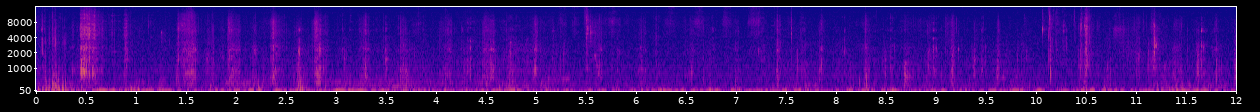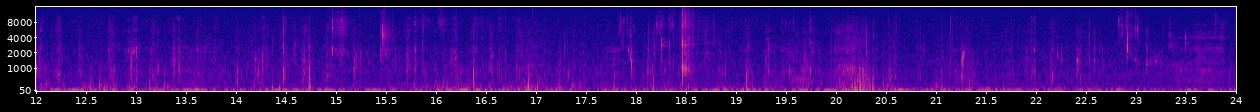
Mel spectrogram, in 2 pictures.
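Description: Bread being bitten and chewed, a long, quiet run of soft crunches, clicks and wet mouth noises repeating in an uneven rhythm with no talk.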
